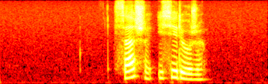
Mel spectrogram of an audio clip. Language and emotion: Russian, neutral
